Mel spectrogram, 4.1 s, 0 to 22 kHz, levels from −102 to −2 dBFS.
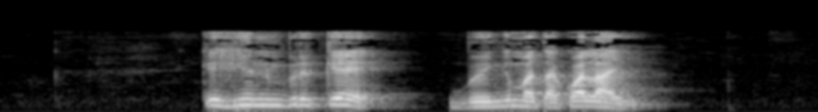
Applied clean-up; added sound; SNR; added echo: none; none; none; none.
